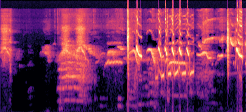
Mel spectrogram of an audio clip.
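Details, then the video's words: Oriental magpie-robin song meant to coax a lazy juvenile into singing. A soft, muffled sound opens, then a fast run of repeated whistled notes and rising slurred phrases builds in loudness. "suara kacer gacor ngeplong pancingan kacer malas trotol menjadi gacor"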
